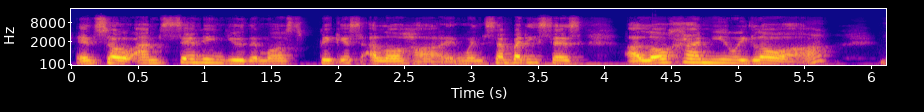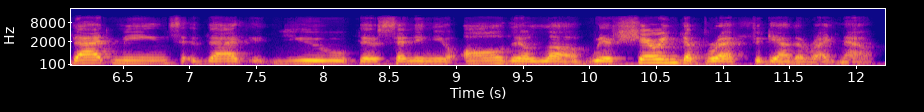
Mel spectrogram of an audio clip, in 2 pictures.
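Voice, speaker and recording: A woman's voice: lowish voice, measured pace, warm tone. An older woman from Chile, a guest speaker giving a heartfelt, reflective talk on a video call.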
